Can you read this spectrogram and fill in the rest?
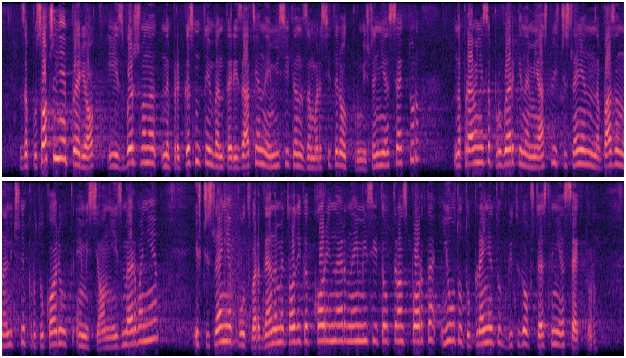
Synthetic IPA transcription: zɐposɔt͡ʃɛniəpɛɾiɔt̪ɛizvɤɾʃvɐnənɛpɾɛkɤsnot̪əinvɛnt̪ɐɾizat̪sijənɐɛmisiːt̪ɛnɐzɐməɾsit̪ɛlʲɛot̪̚pɾomiʃlɛnijəsɛk̚t̪oɾ | nɐpɾavɛnisɐpɾovɛɾkinɐmʲjast̪oift͡ʃislɛniɛnɐnɐbazənɐlit͡ʃnipɾot̪okɔliot̪ɛ̰misiɔ̰nːiizmɛɾvɐniə | ift͡ʃislɛniɛpoːt̪vəɾd̪ɛnɐmɛt̪ɔd̪ikəkoɾinɛɾnɐɛmisiːt̪ɛot̪ːɾɐnspɔɾt̪əʔiot̪ot̪oplɛniɛt̪ovbit̪ovɛopʃt̪ɛst̪vɛnijəsɛk̚t̪o̰ɾ

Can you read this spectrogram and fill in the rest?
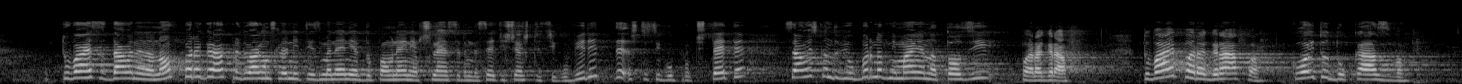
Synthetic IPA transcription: t̪ovaɛsɐzd̪avɐnɛnɐnɔfpɐɾɐɡɾafpɾɛd̪lˠaɡəmslɛd̪nit̪ɛizmɛnɛniɛvd̪opɐlˠnɛniɛft͡ʃlɛnsɛd̪ɛmd̪ɛsɛt̪iʃɛsʃt̪ɛsiɡovid̪iʃt̪ɛsiɡopɾot͡ʃt̪ɛt̪ɛ | samoiskəmd̪ɐviobɤɾnəvnimaniɛnɐt̪ɔzi | pɐɾɐɡɾaf | t̪ovaɛpɐɾɐɡɾafəkɔjt̪od̪okazvə

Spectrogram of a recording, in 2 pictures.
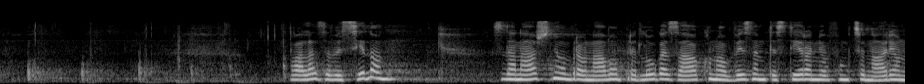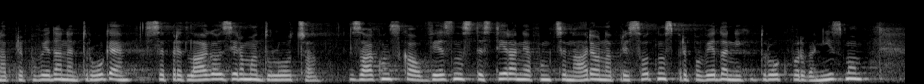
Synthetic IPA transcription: xʋaːlazabɛseːd̪ɔ | zd̪anaːʃnɔɔbɾawnaːʋɔpɾɛd̪loːɡazaːkɔnaɔbʋeːznɛmt̪ɛst̪iːɾanjufuŋkt̪sijɔnaːɾjɛwnapɾɛpɔʋeːd̪anɛd̪ɾoːɡɛsɛpɾɛd̪laːɡaɔziːɾɔmad̪ɔloːt͡ʃa | zaːkɔnskaɔbʋeːznɔst̪ːɛst̪iːɾanjafuŋkt̪siɔnaːɾjɛwnapɾisoːt̪nɔst̪̚pɾɛpɔʋeːd̪aniɣd̪ɾoːkwɔɾɡaniːzmu

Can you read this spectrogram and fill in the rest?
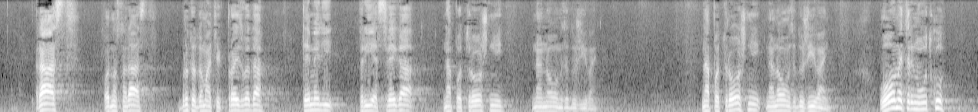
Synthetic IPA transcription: ɾaːst̪ | o̞d̪no̞snoɾaːst̪ | bɾut̪o̞d̪o̞maːt͡ɕe̞ɡ̚pɾo̞izʋo̞d̪a | t̪e̞me̞ʎi | pɾije̞sʋe̞ɡa | napo̞t̪ɾo̞ːʃɲi | nano̞ʋo̞mzad̪uʒiːʋa̰ɲu | napo̞t̪ɾo̞ːʃɲinano̞ʋo̞mzad̪uʒiːʋaɲu | uo̞ʋo̞me̞t̪ɾe̞nuːt̪ku

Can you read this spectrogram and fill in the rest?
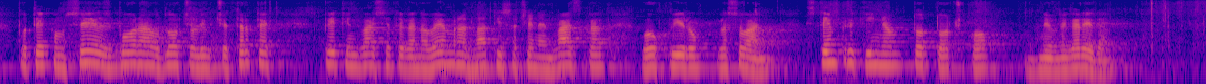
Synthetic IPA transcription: pɔt̪eːkɔmsɛjɛzbɔːɾaɔd̪loːt͡ʃaliwt͡ʃɛt̪əɾt̪ɛk | peːt̪ind̪ʋajsɛt̪ɛɡanɔʋɛ̃mbɾad̪ʋaːt̪iːsɔt͡ʃɛːnaind̪ʋajsɛɡaʋəɔkʋiːɾuɡlasɔʋaːnja | st̪empɾɛkinjamt̪oːt̪oːt͡ʃkɔ | d̪neːwnɛɡaɾeːd̪a

